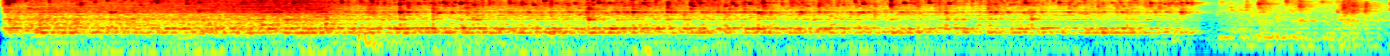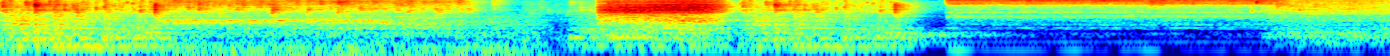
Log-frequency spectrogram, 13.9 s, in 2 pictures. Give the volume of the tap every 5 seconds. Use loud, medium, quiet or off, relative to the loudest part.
loud, medium, quiet.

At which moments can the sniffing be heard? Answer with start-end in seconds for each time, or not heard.
0.2-2.6, 9.9-10.6.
